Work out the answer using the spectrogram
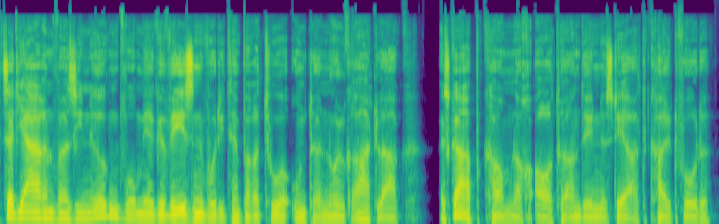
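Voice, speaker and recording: A man narrating an audiobook in a steady, measured storytelling voice. His pitch sits very low, and the recording is close and dry with no room sound. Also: creaky, no room sound.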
